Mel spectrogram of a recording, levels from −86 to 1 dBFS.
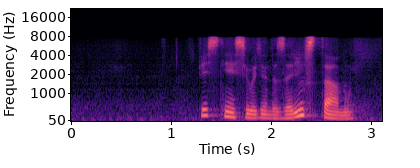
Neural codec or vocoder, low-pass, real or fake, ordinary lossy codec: codec, 16 kHz, 0.7 kbps, FocalCodec; none; fake; none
